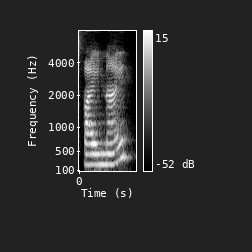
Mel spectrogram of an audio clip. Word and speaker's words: finite: finite and infinite sets that's finite again you pronounce it as finite the other one is infinite now have you heard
